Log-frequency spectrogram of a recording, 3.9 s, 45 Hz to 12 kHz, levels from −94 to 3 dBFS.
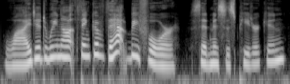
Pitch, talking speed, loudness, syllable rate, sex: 220 Hz, 170 wpm, -21 LUFS, 4.2 syllables/s, female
